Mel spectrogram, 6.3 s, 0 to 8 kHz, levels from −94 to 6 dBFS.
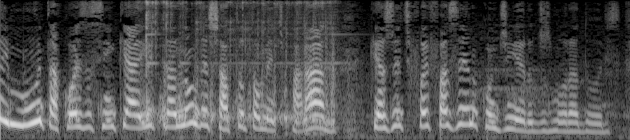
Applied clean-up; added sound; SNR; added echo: none; Dishes, pots, and pans; 12 dB; none.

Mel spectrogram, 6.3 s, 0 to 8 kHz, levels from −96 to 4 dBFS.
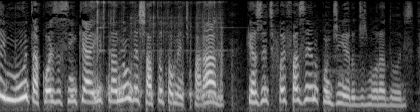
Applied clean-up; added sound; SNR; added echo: neural mask model RNNoise.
